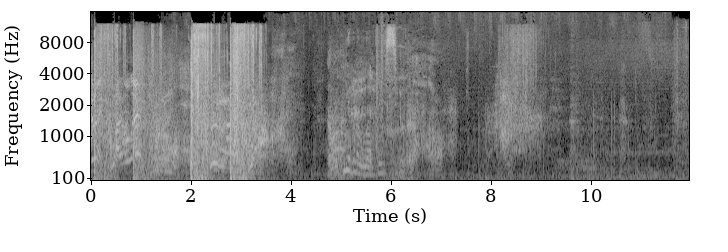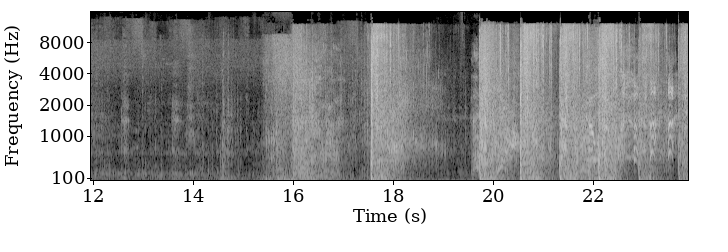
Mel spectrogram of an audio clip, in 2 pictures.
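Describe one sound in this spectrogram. A shotgun fires in loud, booming blasts.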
